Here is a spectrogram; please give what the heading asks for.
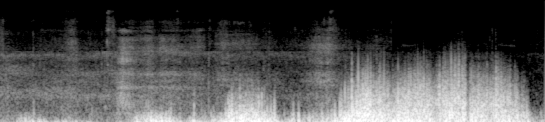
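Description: Wind buffets a microphone outdoors while someone walks up a hill, in low, rumbling gusts that swell and fade, growing stronger and more sustained toward the end, with no voices present.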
